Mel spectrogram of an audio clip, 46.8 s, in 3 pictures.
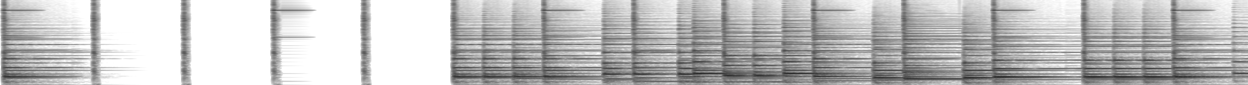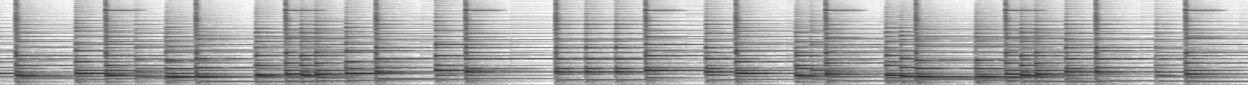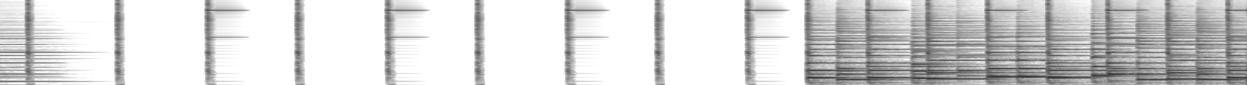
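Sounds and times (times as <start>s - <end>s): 
alto piano accompaniment for a Credo: 0.0s - 1.2s, 5.7s - 32.0s, 41.3s - 46.7s.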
